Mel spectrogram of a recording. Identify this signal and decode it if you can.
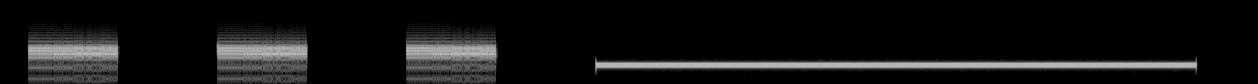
Emergency Alert System (SAME) tones (header bursts, then the 853 and 960 Hz attention tone), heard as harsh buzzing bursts, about 520.83 baud.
